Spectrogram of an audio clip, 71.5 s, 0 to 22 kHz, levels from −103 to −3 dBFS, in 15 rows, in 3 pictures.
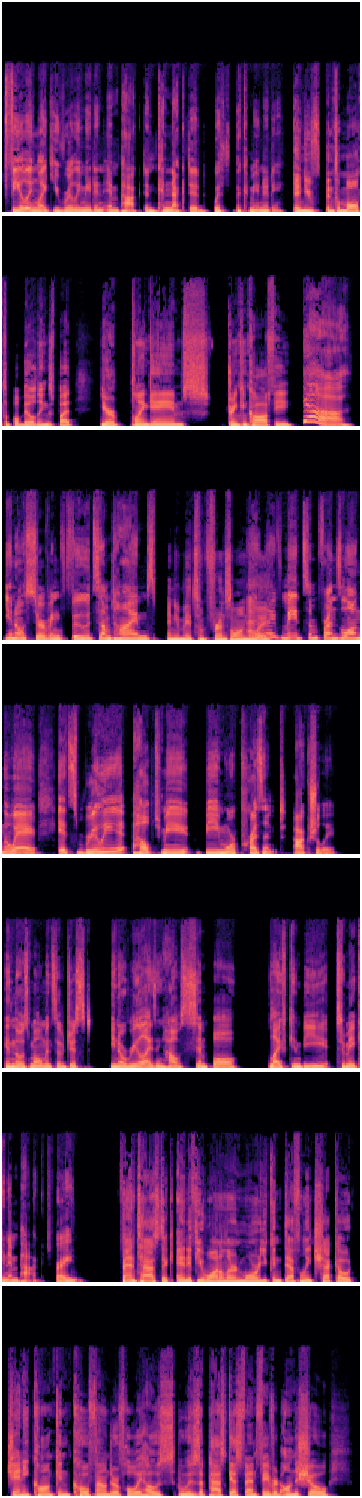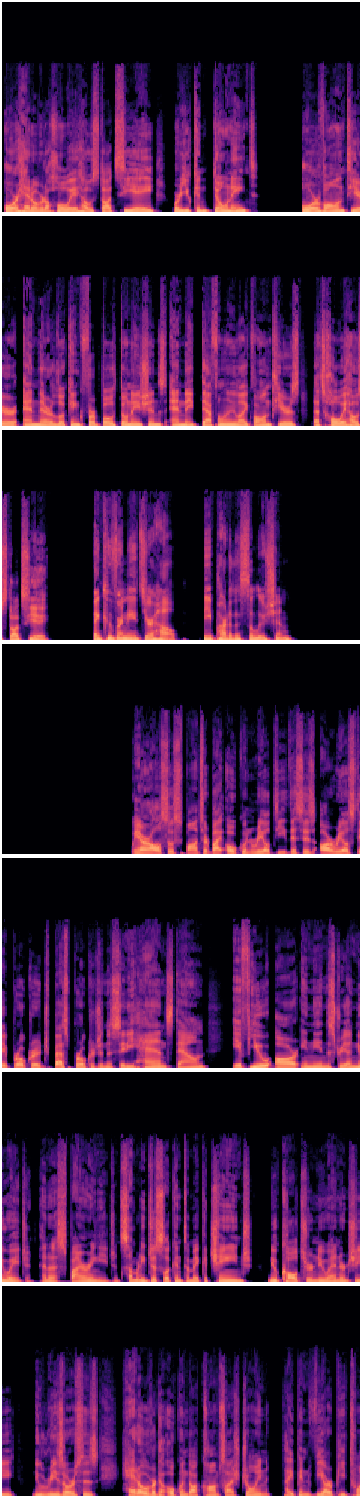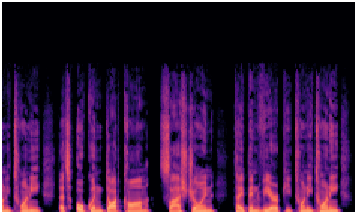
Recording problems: none

